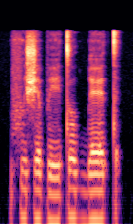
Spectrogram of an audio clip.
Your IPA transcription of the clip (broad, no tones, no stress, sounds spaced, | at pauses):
f ɯ ʃ ɛ p e t o u̯ ɡ͡b ɛ t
